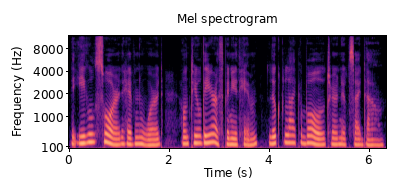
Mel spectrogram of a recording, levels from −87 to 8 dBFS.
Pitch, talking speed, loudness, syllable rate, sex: 190 Hz, 150 wpm, -16 LUFS, 4.6 syllables/s, female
